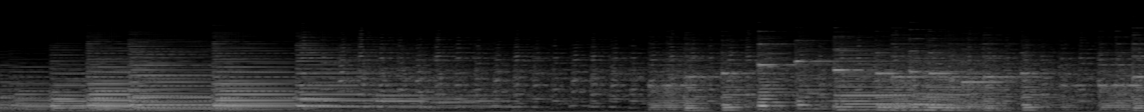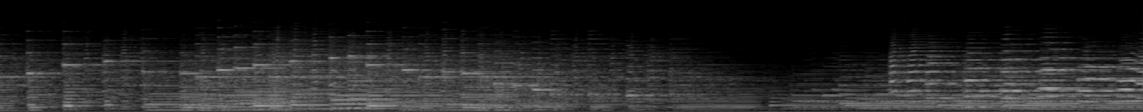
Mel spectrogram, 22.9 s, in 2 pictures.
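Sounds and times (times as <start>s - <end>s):
piano in a trio: 0.0s - 22.8s
trumpet in a trio: 2.8s - 18.7s, 20.1s - 22.8s
trombone in a trio: 2.8s - 18.8s, 20.1s - 22.8s.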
